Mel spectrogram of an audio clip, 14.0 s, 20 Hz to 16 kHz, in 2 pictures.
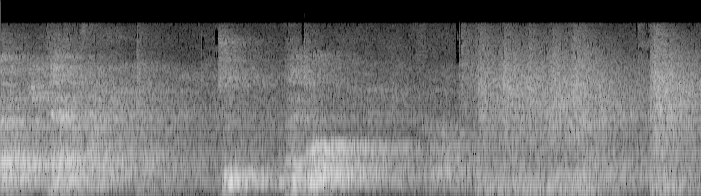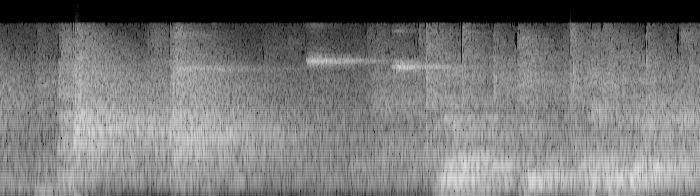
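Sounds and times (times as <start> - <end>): squash ball strikes: 4.6 - 9.6
shoe squeaks: 10.0 - 11.6.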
